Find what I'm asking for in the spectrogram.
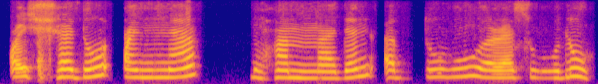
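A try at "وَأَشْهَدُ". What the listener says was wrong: ठीक है, और ये वाव भी मिस हो गया आपसे, व अशहदु, व अशहदु।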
